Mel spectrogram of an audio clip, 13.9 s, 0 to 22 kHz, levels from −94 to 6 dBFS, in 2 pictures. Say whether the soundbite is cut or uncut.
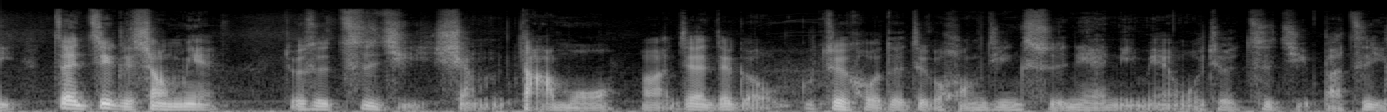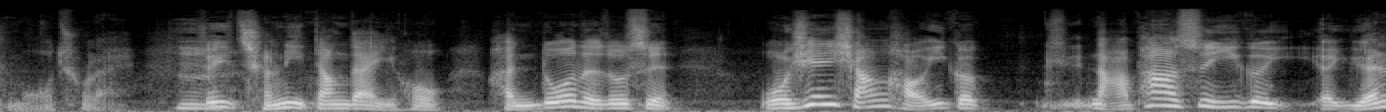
cut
